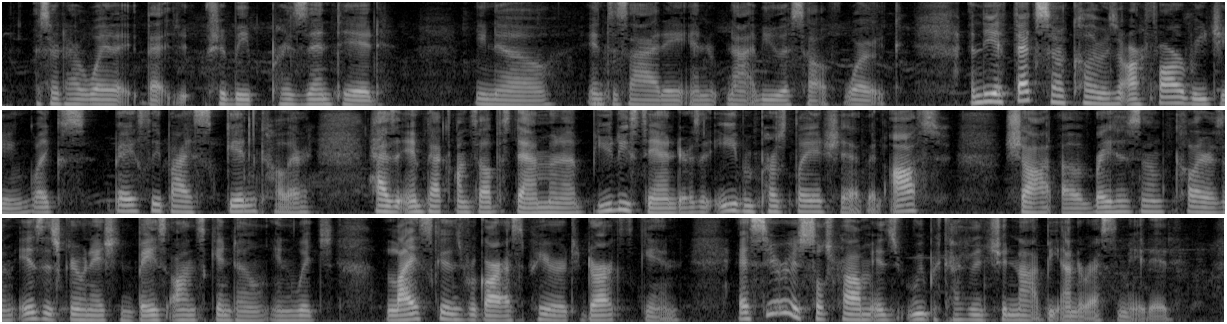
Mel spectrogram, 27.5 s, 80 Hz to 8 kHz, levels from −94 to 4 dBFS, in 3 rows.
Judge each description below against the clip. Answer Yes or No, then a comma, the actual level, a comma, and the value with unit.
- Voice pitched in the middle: Yes, medium, 145 Hz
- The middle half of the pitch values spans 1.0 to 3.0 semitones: Yes, narrow, 2.6 semitones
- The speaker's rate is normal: Yes, average, 160 wpm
